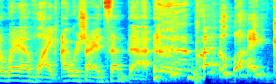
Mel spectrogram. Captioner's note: laughs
